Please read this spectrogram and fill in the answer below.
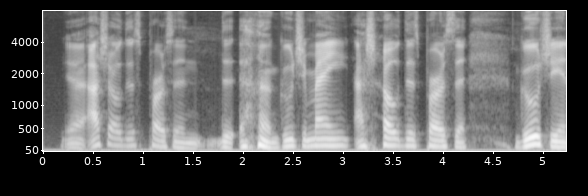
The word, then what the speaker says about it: Gucci Mane: How he probably says it, but I probably say Gucci Mane. – Well, yeah, I mean, whatever. – I'm just saying it the way it's pronounced, you know, with the long A.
